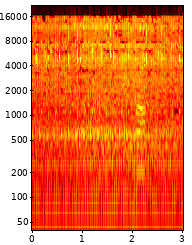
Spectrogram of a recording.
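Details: Peugeot Partner 2.0 HDi 90 diesel at idle: steady whirring ring with light irregular knocking from the front accessory belt; worn accessory belt tensioner pulley sitting crooked relative to the pulley axis.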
